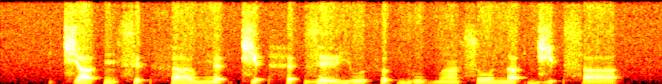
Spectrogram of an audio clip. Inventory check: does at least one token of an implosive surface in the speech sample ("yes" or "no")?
no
